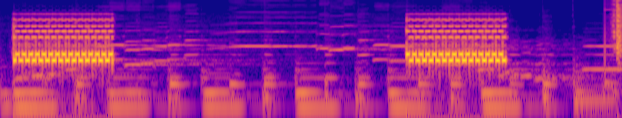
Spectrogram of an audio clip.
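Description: telephone ringing

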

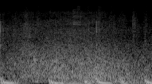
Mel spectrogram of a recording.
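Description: sea waves and wind

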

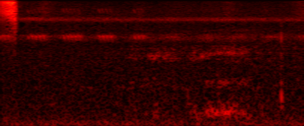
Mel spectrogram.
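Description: insect chirping

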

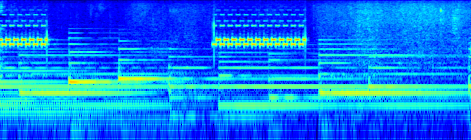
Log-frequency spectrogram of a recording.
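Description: phone ringtone

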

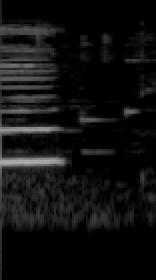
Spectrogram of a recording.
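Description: doorbell ringing ding-dong

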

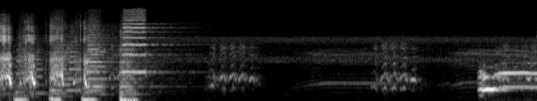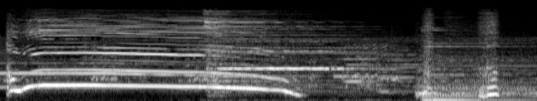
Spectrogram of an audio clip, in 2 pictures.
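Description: wolf howling

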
